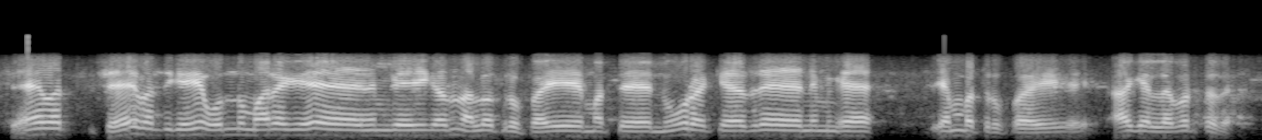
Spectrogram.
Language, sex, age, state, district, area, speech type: Kannada, male, 60+, Karnataka, Dakshina Kannada, rural, conversation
